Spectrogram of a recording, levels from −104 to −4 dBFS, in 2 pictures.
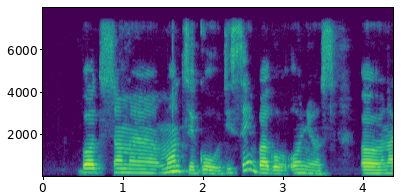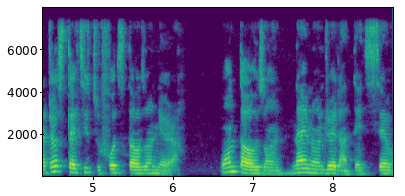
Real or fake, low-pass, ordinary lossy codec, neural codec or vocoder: real; 7.2 kHz; none; none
